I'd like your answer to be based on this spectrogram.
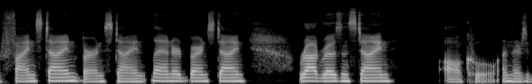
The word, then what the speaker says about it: Rosenstein: Rosenstein is pronounced Rosenstein. See also Diane Feinstein, Leonard Bernstein, etc.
